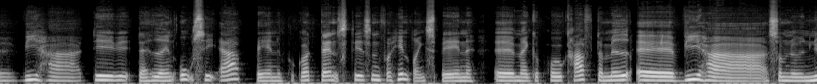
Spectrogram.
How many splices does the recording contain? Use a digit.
2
